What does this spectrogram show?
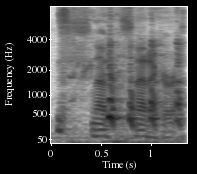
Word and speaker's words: Snedeker: the ceiling or whatever for the bad names that I pronounce. Oh. Brandt Snedeker. Snedeker.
